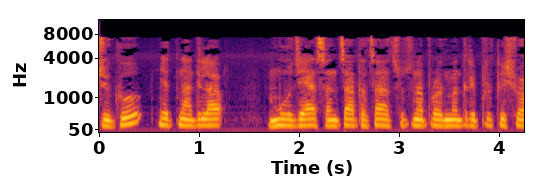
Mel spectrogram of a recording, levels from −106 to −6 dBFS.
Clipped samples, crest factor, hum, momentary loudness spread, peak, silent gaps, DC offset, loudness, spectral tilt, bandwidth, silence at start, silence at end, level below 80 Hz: under 0.1%; 14 dB; none; 5 LU; -10 dBFS; none; under 0.1%; -25 LUFS; -5.5 dB/octave; 7.8 kHz; 0 s; 0 s; -62 dBFS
